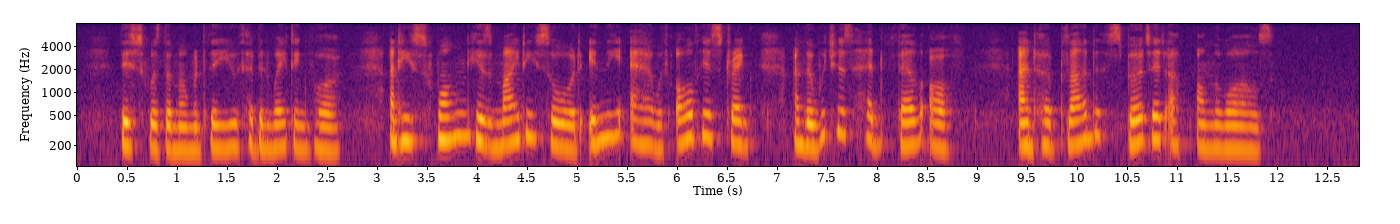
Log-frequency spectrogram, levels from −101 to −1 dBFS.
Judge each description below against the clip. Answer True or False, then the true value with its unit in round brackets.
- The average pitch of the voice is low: False (205 Hz)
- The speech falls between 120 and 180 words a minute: True (170 wpm)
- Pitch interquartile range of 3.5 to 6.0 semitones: True (4.0 semitones)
